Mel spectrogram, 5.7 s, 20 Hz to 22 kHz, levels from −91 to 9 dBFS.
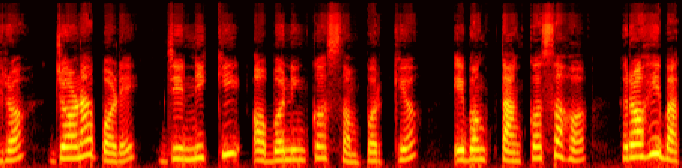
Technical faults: Opus compression

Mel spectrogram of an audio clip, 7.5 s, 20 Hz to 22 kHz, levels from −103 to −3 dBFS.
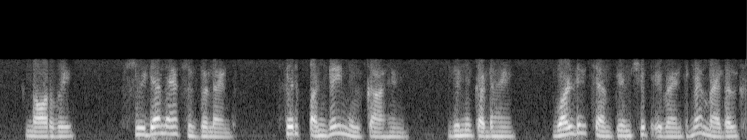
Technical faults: tandem speech coding

